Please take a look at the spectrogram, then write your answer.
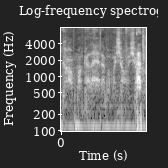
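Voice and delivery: whispering. Acted. Whispering teammate.

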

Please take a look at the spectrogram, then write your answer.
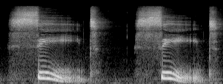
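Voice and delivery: "seat" with a long clear ee sound; long ee vowel. Shown as a demonstration. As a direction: stretch the ee in "seat". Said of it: "âm y".

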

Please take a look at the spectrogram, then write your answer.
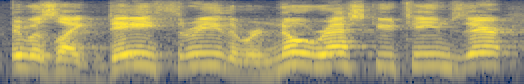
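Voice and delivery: ordinary delivery

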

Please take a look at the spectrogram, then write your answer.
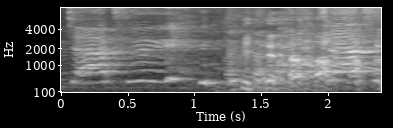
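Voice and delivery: loud laughing calls of Taxi; joking taxi call. Retold or imitated. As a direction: hail a cab as a joke while laughing. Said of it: "He's going".

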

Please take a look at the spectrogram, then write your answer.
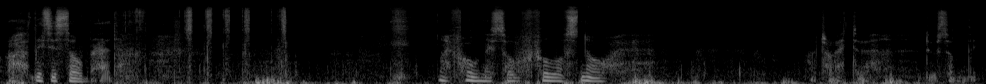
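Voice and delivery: soft whisper, fed up; whispered frustration. Real, not acted. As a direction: hush it in dismay. Phone full of snow.

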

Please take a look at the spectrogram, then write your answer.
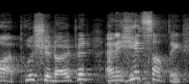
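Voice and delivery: ordinary delivery

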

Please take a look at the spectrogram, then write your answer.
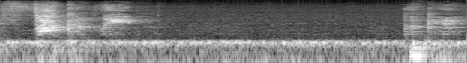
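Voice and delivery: breathy hushed fluster; under her breath, realizing she's late; panicked whisper. Real, not acted. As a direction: whisper the curse in alarm.

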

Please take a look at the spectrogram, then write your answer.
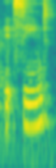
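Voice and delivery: ordinary delivery

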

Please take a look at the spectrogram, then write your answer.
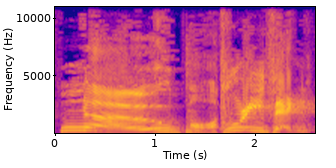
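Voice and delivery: slow, loud shouted refusal; strict inspector's shouted ban; stern shout. Acted. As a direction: lay down the law, very slowly.

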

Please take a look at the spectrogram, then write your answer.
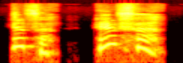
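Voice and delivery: high desperate cry of Hilfe; helpless girl cries out for help. Acted. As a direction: scream for help, trapped. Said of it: "Ich schreie doch".

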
